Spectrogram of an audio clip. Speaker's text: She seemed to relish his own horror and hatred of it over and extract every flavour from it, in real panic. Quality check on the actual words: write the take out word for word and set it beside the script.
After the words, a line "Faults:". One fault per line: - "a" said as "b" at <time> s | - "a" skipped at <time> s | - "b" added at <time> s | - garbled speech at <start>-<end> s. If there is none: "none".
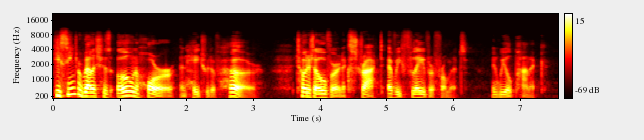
He seemed to relish his own horror and hatred of her, turn it over and extract every flavour from it, in real panic.
Faults:
- "She" said as "He" at 0.0 s
- "her turn" added at 2.5 s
